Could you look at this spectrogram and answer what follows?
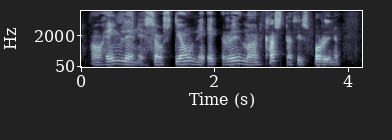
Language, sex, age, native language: Icelandic, male, 12, Icelandic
